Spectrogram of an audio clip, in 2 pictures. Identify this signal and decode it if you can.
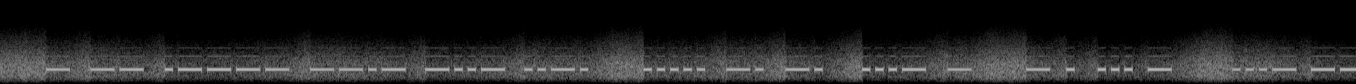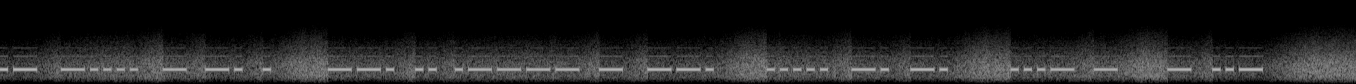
Morse code, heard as a keyed tone, hand-sent with a paddle, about 18 wpm, 700 Hz, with radio static and a narrow filter. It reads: TM1QXF 5NN VT TEST VO6TNE GI1TG 5NN VT TU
